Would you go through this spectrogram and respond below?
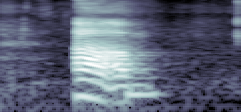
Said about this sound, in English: That's my coffee. Don't touch my coffee. Just watch. She's going to try to walk across your keyboard. That's fine. Don't touch it. Sorry, there's a cat. We have a cat interruption.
